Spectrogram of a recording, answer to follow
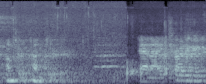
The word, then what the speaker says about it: Hunter x Hunter: Like the show is Hunter x Hunter, and there's all this debate about how Hunter X Hunter is like actually supposed to be pronounced, but it's Hunter Hunter.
